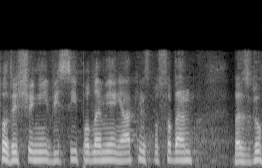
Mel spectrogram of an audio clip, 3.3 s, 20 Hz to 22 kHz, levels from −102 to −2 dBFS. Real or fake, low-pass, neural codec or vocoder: fake; 7.2 kHz; codec, 16 kHz, 1.1 kbps, Voila-Tokenizer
